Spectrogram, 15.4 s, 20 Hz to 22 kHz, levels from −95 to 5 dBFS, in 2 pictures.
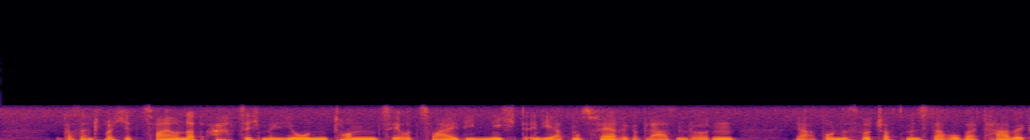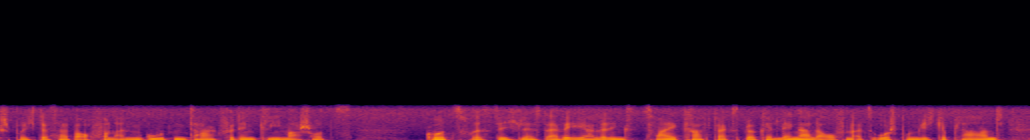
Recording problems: high frequencies cut off; severe; nothing above 5 kHz
hiss; faint; throughout; 20 dB below the speech

